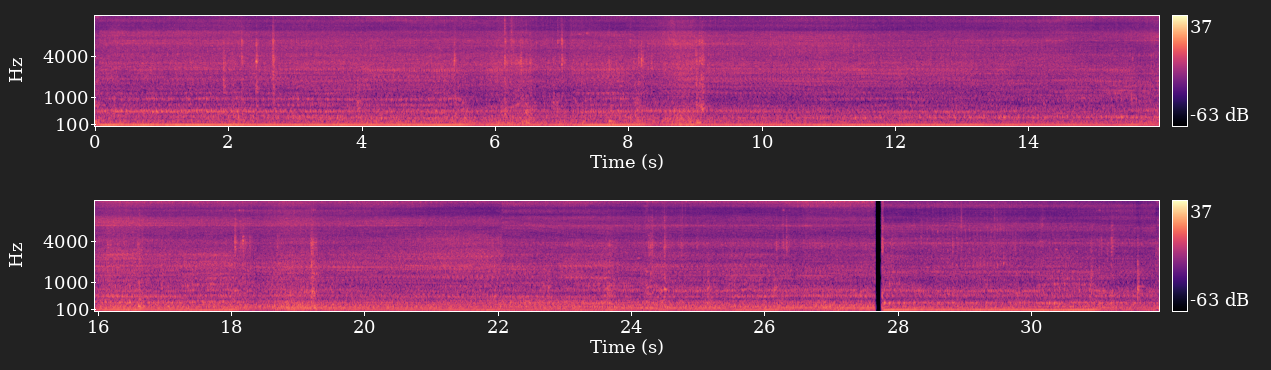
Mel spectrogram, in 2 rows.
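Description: Diesel engines of a JCB 3DX backhoe loader and a John Deere 5105 tractor running side by side, a steady low engine hum with a few brief knocks during loading.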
